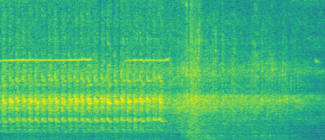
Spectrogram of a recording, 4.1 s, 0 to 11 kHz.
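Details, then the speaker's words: Van that died after idling 2-3 minutes, now restarting: steady high-pitched hiss or whistle over rhythmic cranking about four beats a second until it briefly catches; owner suspects a vacuum line or exhaust leak. "It's like hissing, something with a vacuum line or a fucking exhaust leak. Yeah, you can hear that high-pitched sound when I try to start it."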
